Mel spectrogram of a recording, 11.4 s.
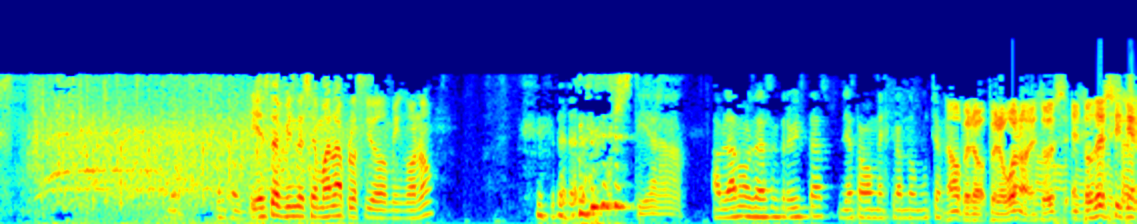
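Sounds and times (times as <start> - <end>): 
applause: 0.0 - 4.0
speech: 2.2 - 4.5, 5.4 - 11.3
laughter: 5.2 - 6.4.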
